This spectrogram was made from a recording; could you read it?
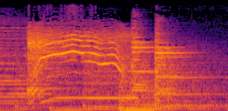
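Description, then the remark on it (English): A cat meows, one long drawn-out cry that rises and bends in pitch, followed by a couple of shorter mews trailing off, with no one talking. “Hello, kitty.”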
